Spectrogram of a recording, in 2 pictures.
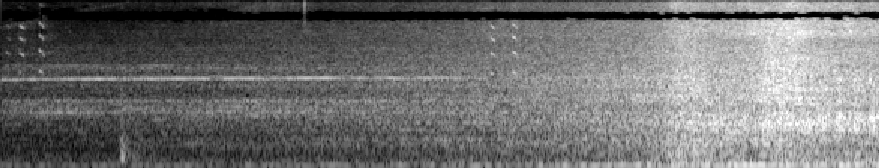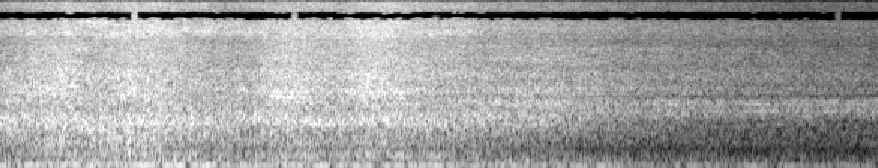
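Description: Kintetsu Osaka Line electric train passing through the station at speed without stopping. Its rumble and wheel noise build over a few seconds, are loudest in the middle, then die away as it leaves.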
